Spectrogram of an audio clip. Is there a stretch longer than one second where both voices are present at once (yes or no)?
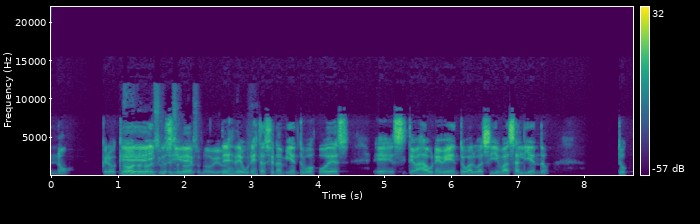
yes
